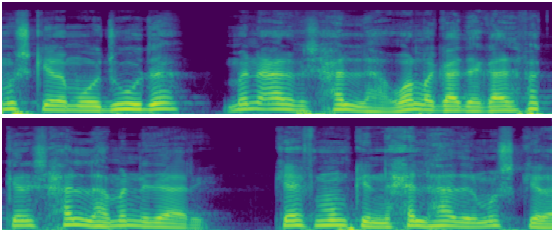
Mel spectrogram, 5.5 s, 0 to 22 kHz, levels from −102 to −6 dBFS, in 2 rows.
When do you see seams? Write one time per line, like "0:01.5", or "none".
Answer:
0:01.0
